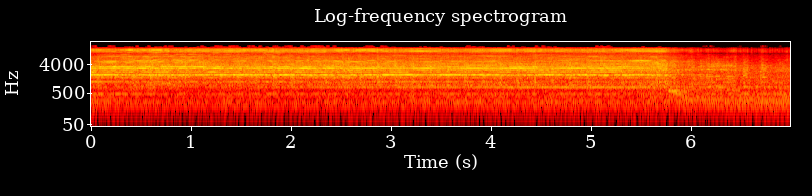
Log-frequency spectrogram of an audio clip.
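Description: Bandsaw running and cutting through a small purpleheart pen blank: a high, steady whine of the blade in the hardwood starts at once and stops about six seconds in as the cut finishes, leaving the saw running on.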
